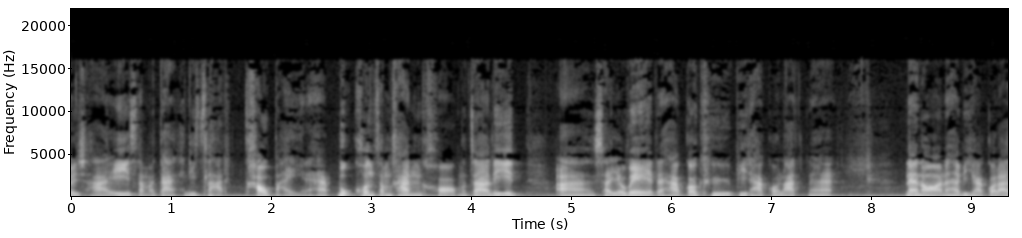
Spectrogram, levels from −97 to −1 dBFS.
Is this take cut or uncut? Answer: cut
